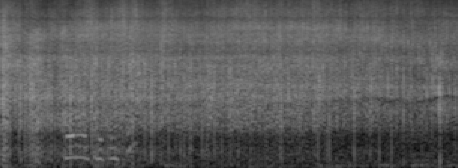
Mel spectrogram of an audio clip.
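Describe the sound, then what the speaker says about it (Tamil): Mustard seeds, asafoetida and curry leaves sizzle in hot oil with a dense, loud crackle and scattered sharp pops, steady throughout. "கடுகு போட்டு லைட்டாக பெருங்காயத்தூள் போட்டு கருவேப்பிலை போட்டு"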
